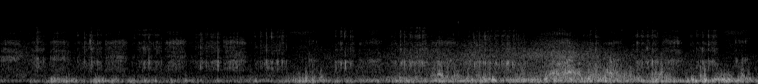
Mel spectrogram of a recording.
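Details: Bentley the bulldog, wanting the ball stuck in a tree, gives a continuous run of rough grunting, snorting breaths and throaty growls, rapid and uneven, growing louder toward the end.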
